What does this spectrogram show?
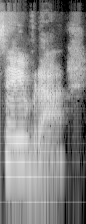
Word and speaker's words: cebra: making an S sound, the word zebra, spelled exactly the same, is pronounced cebra in Spanish. Cebra does not sound like zebra.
